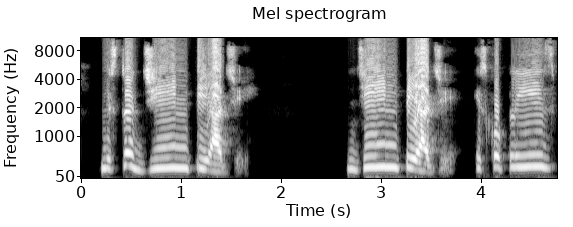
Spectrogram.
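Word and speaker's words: Piaget: Gene पियाजे इसको please पियागेट या जेट कुछ नहीं बोलना है। इसमें टी साइलेंट है।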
